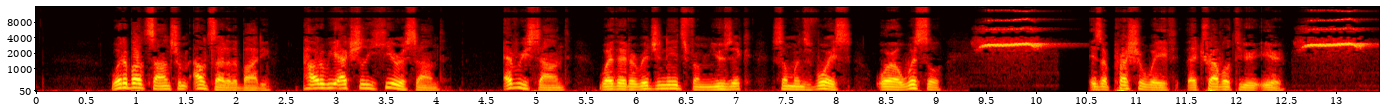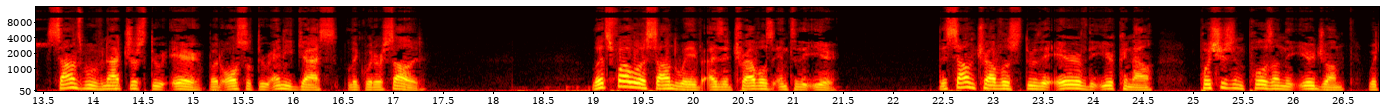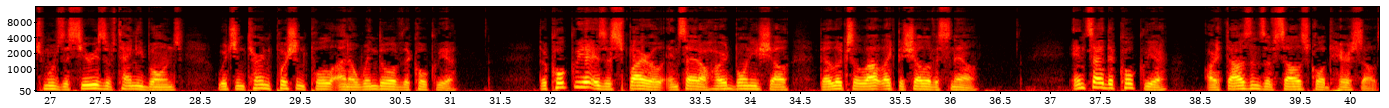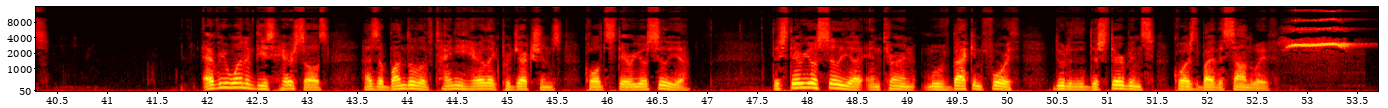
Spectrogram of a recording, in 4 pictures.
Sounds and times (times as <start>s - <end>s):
Speech: 0.8s - 4.1s, 4.7s - 9.1s, 10.6s - 12.5s, 13.6s - 17.4s, 19.0s - 21.5s, 22.4s - 31.1s, 31.9s - 36.3s, 37.2s - 40.4s, 41.9s - 46.9s, 47.6s - 52.7s.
